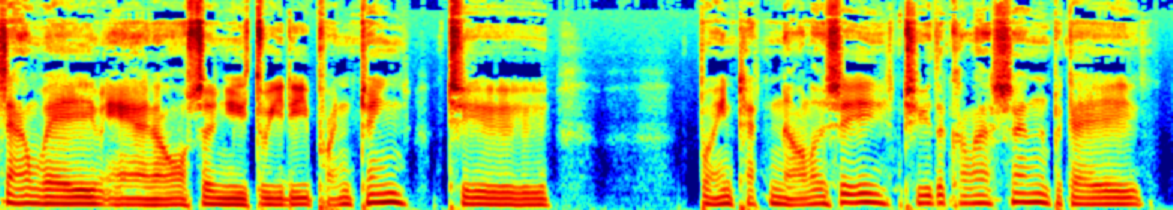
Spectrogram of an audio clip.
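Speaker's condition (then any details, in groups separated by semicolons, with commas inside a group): Profound deafness; now hears sounds such as rain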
